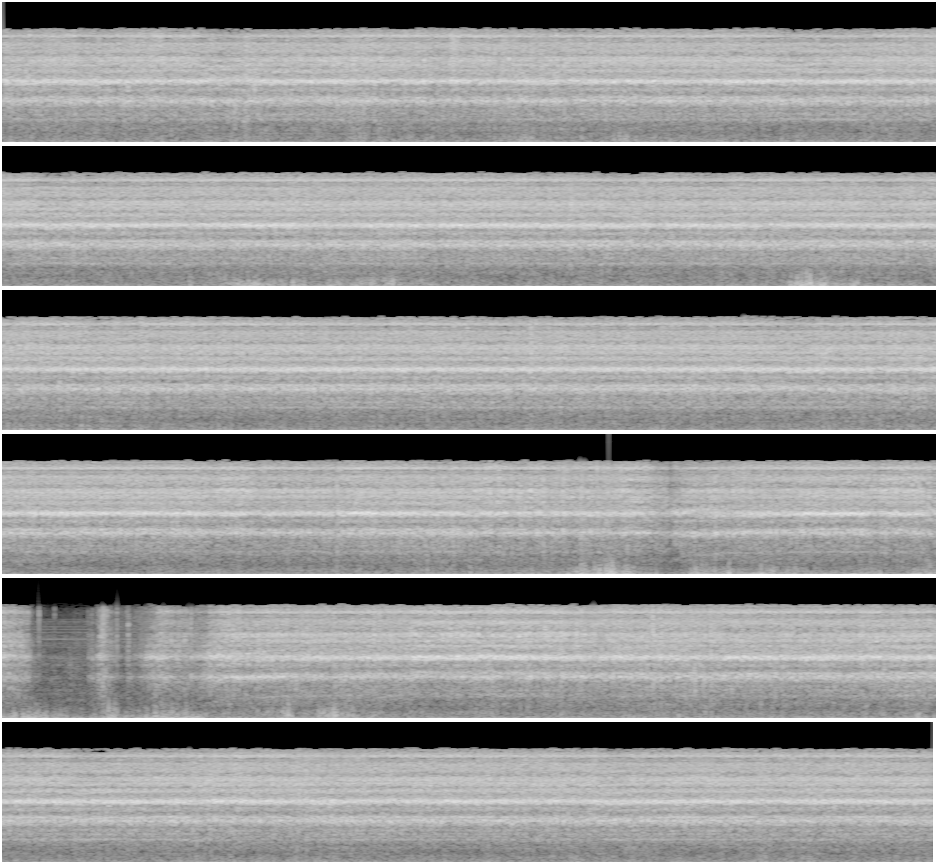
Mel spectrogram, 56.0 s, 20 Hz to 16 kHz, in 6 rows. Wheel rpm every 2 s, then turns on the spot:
160, 160, 160, 160, 160, 160, 160, 160, 160, 160, 160, 160, 160, 160, 160, 160, 160, 140, 100, 60, 160, 160, 160, 160, 160, 160, 160, 160.
none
